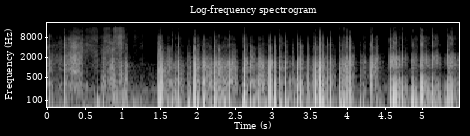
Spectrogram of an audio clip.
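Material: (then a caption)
Cardboard. Fingernails and fingertips of both hands scratch and tap the printed paper-covered board cover of a small, closed, yellow hardcover book held close to the microphone. A soft scratching opening gives way to a rapid run of dry, low, short taps with almost no ring.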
